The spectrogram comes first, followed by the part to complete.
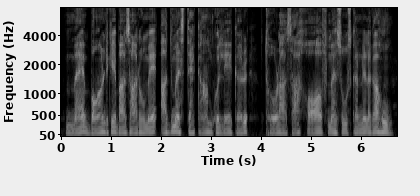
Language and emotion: Urdu, fearful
